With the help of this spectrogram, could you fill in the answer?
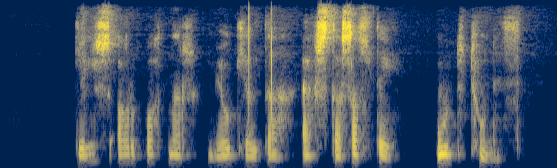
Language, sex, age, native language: Icelandic, male, 20-29, Icelandic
